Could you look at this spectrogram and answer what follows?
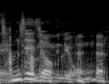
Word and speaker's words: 잠룡: 잠용이라는 표현들 많이 쓰거든요 발음을 잘하셔야 돼요 잠 잠 잠 잠 룡 예 잡 아닙니다 예 그러니까 어 이거를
